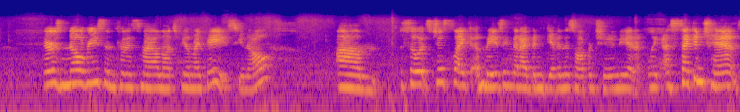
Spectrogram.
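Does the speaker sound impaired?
No.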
